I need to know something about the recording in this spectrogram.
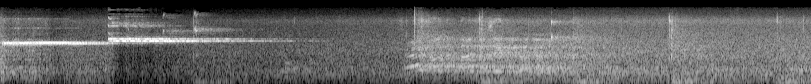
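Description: Basketball game in a large echoing gym: brief high-pitched squeals in the first two seconds, then players' voices and a basketball bouncing on the wooden court.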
